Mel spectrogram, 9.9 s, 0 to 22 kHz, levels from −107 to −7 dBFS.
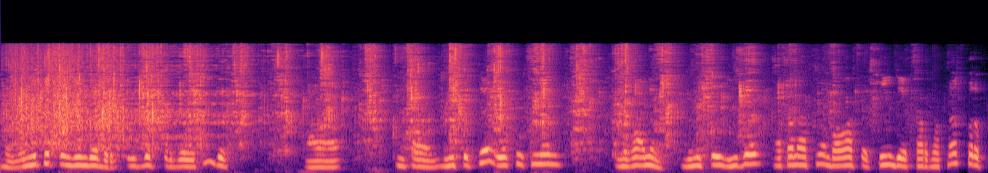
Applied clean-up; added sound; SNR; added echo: classical method log-MMSE.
